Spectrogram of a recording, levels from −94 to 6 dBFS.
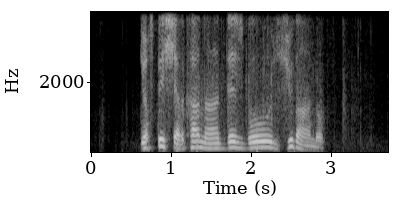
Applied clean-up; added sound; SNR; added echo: neural mask model RNNoise.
